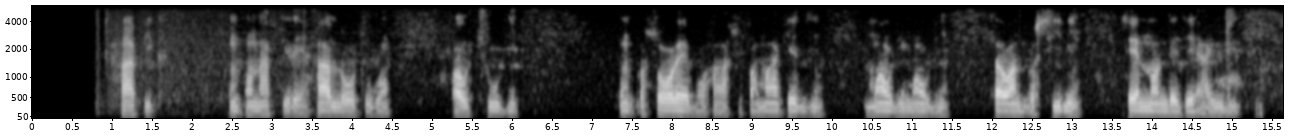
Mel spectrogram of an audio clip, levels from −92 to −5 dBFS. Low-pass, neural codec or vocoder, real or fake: 5.4 kHz; none; real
